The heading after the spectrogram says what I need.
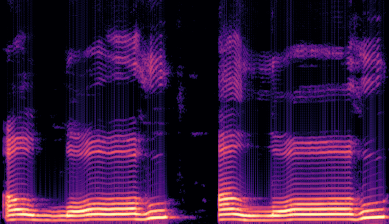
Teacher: حمزہ کے اوپر زبر۔ اس کا مطلب اللہ کا لام جو ہے وہ اس میں موٹا ادا ہوگا، اس لیے اس کو پڑھیں گے اللہ، اللہ، اسی طرح واللہ، فاللہ۔ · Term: لام موٹا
